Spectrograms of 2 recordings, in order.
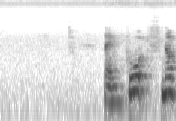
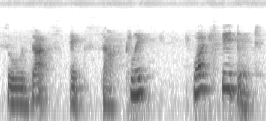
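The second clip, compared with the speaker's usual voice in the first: ordinary delivery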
